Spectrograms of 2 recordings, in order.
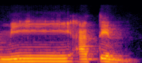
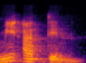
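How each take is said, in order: First: The first vowel is said long. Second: The first vowel is said short. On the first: The speaker calls it wrong. "bukan mi'atin. Nah, itu keliru ya" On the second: The speaker calls it right. "mi-nya pendek ini"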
